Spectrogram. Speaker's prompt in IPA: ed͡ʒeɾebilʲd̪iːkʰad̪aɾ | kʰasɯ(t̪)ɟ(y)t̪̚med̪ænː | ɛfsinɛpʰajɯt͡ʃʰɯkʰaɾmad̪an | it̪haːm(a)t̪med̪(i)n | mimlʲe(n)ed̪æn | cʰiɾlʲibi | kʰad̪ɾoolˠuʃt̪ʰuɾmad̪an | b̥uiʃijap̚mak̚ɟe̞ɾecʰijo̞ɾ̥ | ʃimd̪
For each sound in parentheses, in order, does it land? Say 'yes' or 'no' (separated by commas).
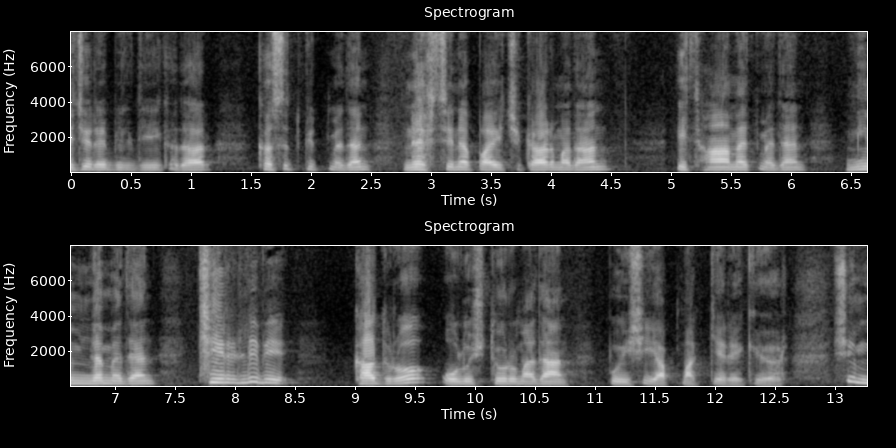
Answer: yes, yes, no, no, no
